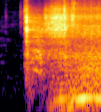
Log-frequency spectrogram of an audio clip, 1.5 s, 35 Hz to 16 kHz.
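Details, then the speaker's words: 1977 Corvette C3, number-matching steel-crank 4-bolt-main 350 V8, start after several cranks without pumping gas on a borrowed battery: short crank, fires at once, builds into steady deep idle with no misfire or knocking; healthy start. "holy mackerel that thing just fired right [Music] up listen to this"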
